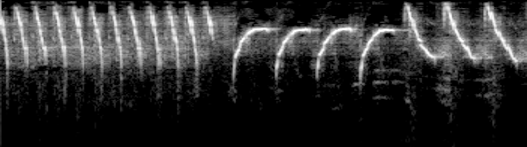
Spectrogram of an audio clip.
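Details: Canary singing: a fast series of high descending notes, then upward-sweeping whistled slurs repeated about three times a second, ending in rapid falling notes.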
